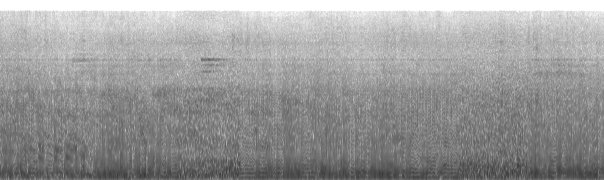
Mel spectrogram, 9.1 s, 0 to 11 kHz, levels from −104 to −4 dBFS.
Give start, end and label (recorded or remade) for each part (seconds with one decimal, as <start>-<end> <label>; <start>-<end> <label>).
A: 0.0-2.7 remade; 2.7-3.6 recorded; 3.6-6.9 remade; 6.9-7.9 recorded; 7.9-9.1 remade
